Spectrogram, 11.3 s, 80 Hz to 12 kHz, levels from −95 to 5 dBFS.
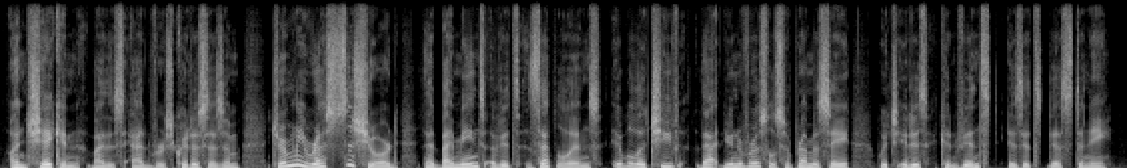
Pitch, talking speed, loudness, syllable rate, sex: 165 Hz, 145 wpm, -21 LUFS, 5.4 syllables/s, male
